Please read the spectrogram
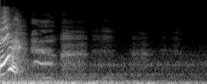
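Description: A woman's short startled cry of 'โอ๊ย' (Thai for 'ouch!'), sharply rising in pitch and then dying away, as a drink is spilled on her.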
